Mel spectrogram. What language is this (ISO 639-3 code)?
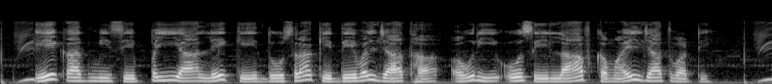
bho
